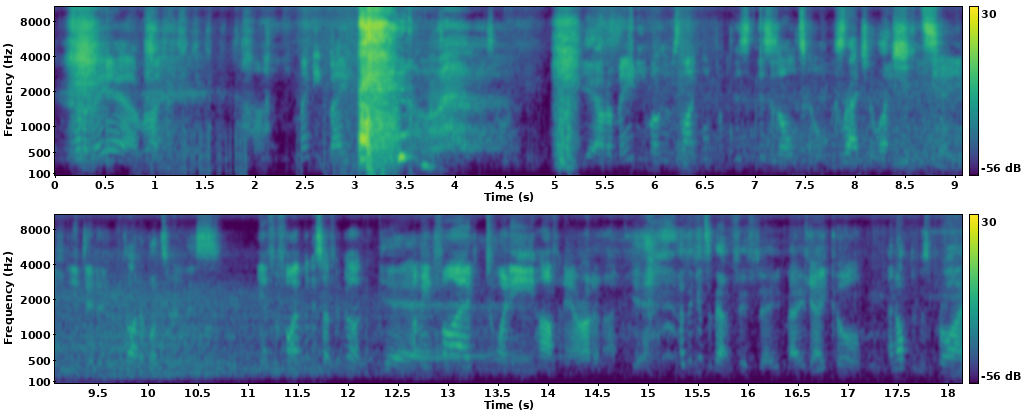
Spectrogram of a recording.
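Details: Head cold with blocked, stuffy nose: one loud explosive induced sneeze, then stuffy sniffing and snorting, part of repeated sneezes, coughing and nose blowing.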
